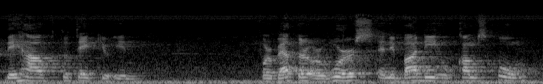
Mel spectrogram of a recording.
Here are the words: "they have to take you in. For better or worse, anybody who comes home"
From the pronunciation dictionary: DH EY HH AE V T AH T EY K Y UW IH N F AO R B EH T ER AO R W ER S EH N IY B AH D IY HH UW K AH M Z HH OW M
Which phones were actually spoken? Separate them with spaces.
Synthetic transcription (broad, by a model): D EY HH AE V T AH T EY K Y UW IH N F AO R B EH T ER AO R W ER S EH N IY B AH D IY HH UW K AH M S HH OW M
